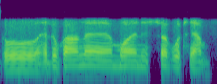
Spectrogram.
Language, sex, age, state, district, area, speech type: Assamese, male, 45-60, Assam, Charaideo, rural, conversation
